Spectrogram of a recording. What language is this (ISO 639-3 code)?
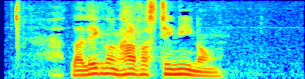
epo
